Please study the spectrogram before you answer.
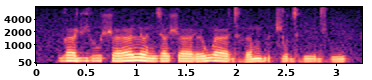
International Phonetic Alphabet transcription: ɡ œː vʲ uː ʃ œː l ə n z œ ʃ œː ɾ ø w œː dʱ ə m b u t͡ɕ u dʱ iː dʱ i

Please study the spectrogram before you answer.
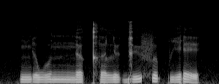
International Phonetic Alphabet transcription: ɲ ø w u nː œ kʰ ə l y ɡ y f ø p i ɾ e

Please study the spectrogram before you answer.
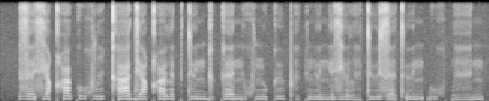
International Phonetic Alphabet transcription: z ɛ sʲ ɛ qʰ ø k u xʷ l i kʰ a dʲ a qʰ y l ɛ k t y nʲ ɡ y k ɛ nʲ ɛ xʷ n u k y pʰ ɛ̤ k n y nʲ ɛ zʲ ø l ɛ̤ t y z ɛ tʼ y nʲ ɓ u xʷ ɓ ɛ̤ nʲ

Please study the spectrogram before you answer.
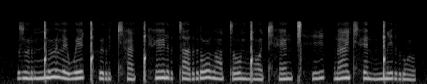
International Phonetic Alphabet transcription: z ũ r ŋ͡ǃ ɯ l e w e ǃʰ ɯ r cʰ æ̃ ǃʰ ẽ r t a r u ðˤ ã t o ŋ͡ǃ ɔ̃ cʰ ẽ n ǀʰ i | ɾ æ̃ cʰ e n ŋ͡ǃ i r w ũ

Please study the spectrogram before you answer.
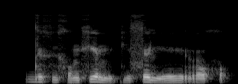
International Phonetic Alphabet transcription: d ɘ x ɨ x ɔ̤ n xʲ ɛ m e̤ kʲ e̤ s ɘ lʲ e̤ ɦ e̤ r ɔ x

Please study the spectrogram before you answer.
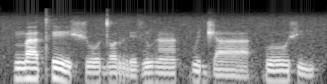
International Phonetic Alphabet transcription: m aː˦ tʰ eː˦˨ ʃ oː˦ d ɔ˦ r ɪ˨ z ũ˦ ɣ ã˦ | kʷ ɛ˦ d͡ʒ aː˨ | k oː˦ ʃ i˨

